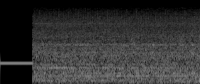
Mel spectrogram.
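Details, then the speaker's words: Lada Largus under restoration, first engine start after standing 7 months, wing and strut removed: steady, even idle with a soft, unbroken hum and no knocks or misses, running like clockwork; normal idle. "как часики. Вот тебе пробег. Главное, она завелась."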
